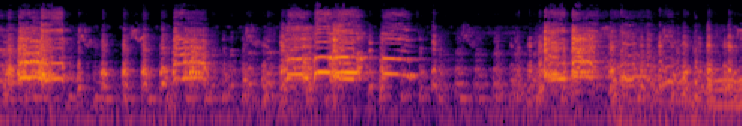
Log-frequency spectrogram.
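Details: A flock of home-bred Aseel birds with roosters crowing in overlapping bursts, some ringing and falling, mixed with constant clucking.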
